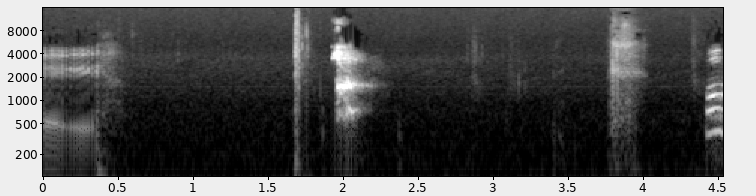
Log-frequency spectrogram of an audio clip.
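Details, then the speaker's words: Sharp, brief involuntary vocal jerks about two seconds apart in a quiet room: hiccups, during a gaming session. "okay how long are this going to last level 20 hiccups who's Annie oh I don't know the server sucks like they yell a lot and swear a lot"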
